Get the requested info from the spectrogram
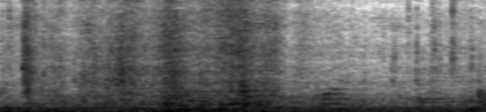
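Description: Soapy sponges squeezed and squished by hand in a tub of foamy water, giving short wet squelches. A brief high-pitched vocal sound is faint in the background about halfway through, over a steady low hum.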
